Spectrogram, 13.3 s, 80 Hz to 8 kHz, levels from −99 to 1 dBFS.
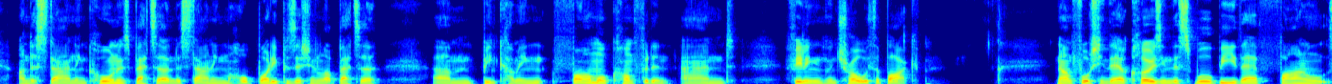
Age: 10-29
